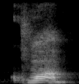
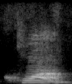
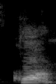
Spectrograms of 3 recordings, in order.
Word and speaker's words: qualm: you say that right it's not kwame as in kwame yasara you know rise israel but we gonna say quan right qualm okay so what would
